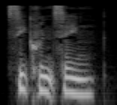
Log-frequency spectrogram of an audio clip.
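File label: "sequencing", British English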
